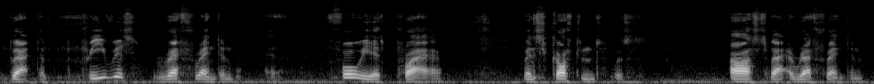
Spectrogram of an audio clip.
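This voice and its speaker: A man's voice: medium pitch, vocal fry, warm tone, husky. Older man with an English accent. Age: 70s. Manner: earnest, emphatic, repeats phrases for effect. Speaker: political candidate. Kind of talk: personal campaign monologue.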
